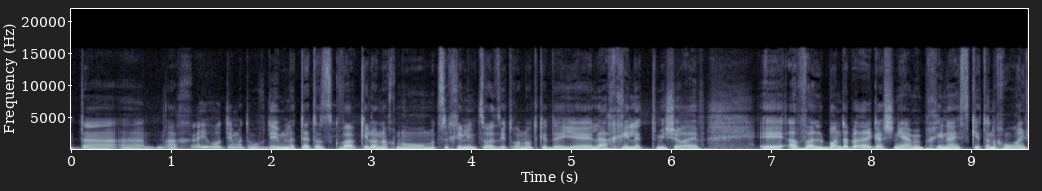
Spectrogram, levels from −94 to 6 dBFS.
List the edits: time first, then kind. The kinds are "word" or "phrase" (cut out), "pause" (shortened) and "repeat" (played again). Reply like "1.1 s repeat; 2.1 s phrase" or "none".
4.3 s word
